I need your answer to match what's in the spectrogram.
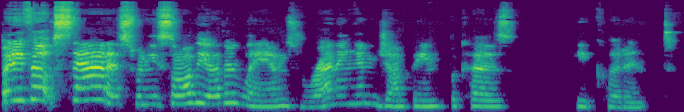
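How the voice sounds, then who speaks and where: A woman reads a children's storybook aloud, telling it expressively and deliberately. Her voice is high-pitched, and the recording sounds rough.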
